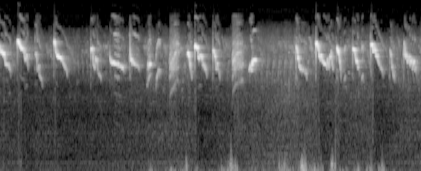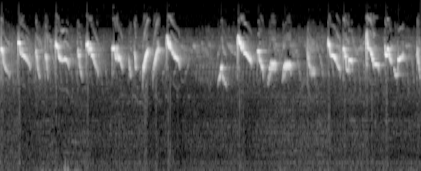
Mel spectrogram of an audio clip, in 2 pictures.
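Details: Oriental white-eye delivering a long, continuous stream of very high, rapid chirps and twitters in dense bursts with brief gaps, faint low knocks early on.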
